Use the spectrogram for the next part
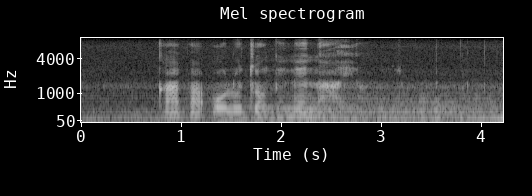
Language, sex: Xhosa, male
